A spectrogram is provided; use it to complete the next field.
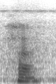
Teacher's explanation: जैसे आप ह बोलेंगे तो वायु जो है ना, आपके ज़्यादा जोर लगेगा और तुरंत झटके से निकलेगी बाहर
